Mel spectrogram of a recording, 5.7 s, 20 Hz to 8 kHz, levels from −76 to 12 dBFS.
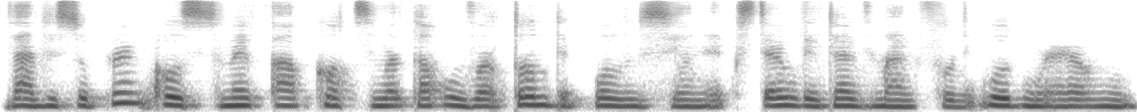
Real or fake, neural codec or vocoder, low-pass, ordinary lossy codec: fake; codec, 16 kHz, 0.5 kbps, FreqCodec, larger model; none; none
